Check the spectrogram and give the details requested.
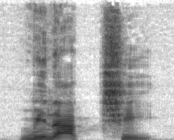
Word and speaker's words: मीनाक्षी: ठीक है, यानी कि छी, सिंपल उच्चारण हो रहा है। ठीक है, यही खींच करके होता मीनाक्षी ऐसे होता तो हम लोग यहाँ पे डबल ई लगाते, लेकिन यहाँ पे सिंपल उच्चारण है छी का, तो यहाँ पे आई लगाएंगे। ठीक है, समझ गए?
